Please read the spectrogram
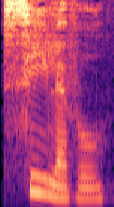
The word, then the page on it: sea level: British English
